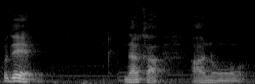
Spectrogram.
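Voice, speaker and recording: A man's voice: sits low, expressive, takes it slowly, echoey room, soft background music. A middle-aged man with a Kansai accent, telling a funny story in casual chat, laughing as he goes. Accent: Kansai Japanese. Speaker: podcast host.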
